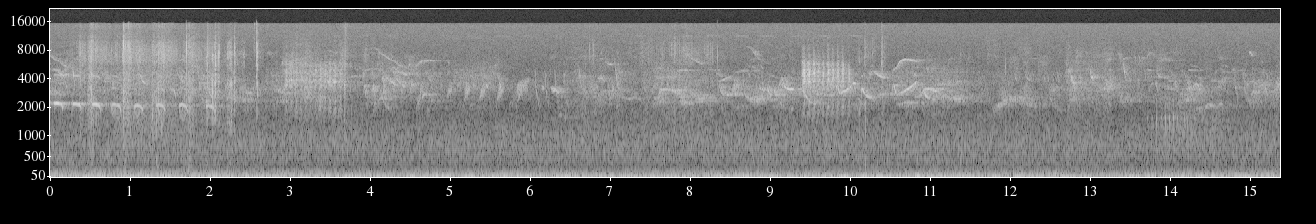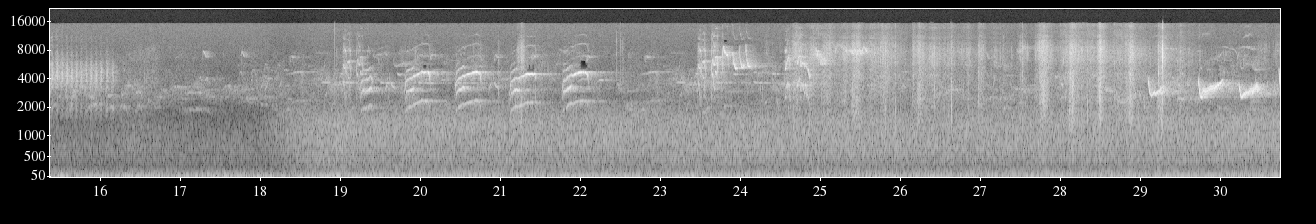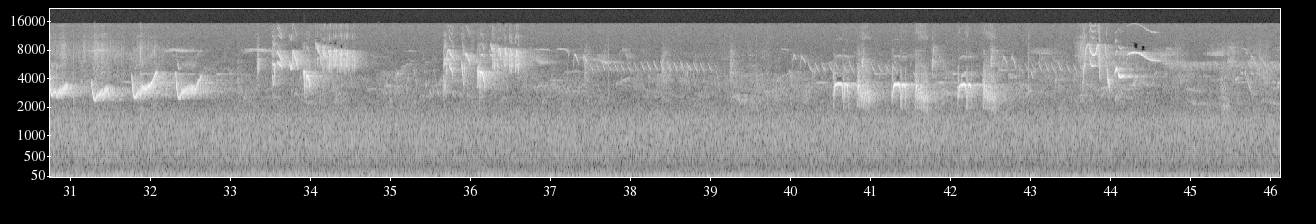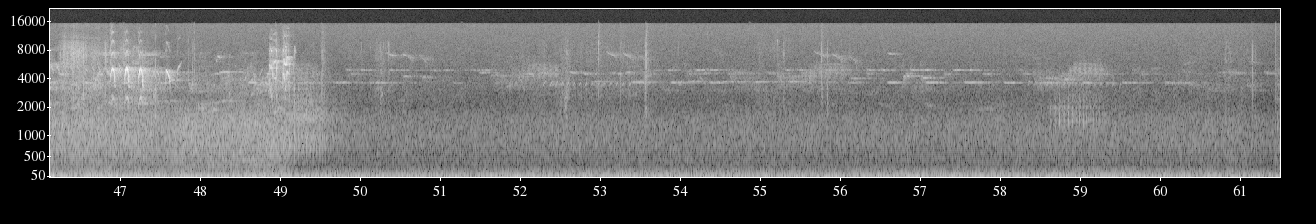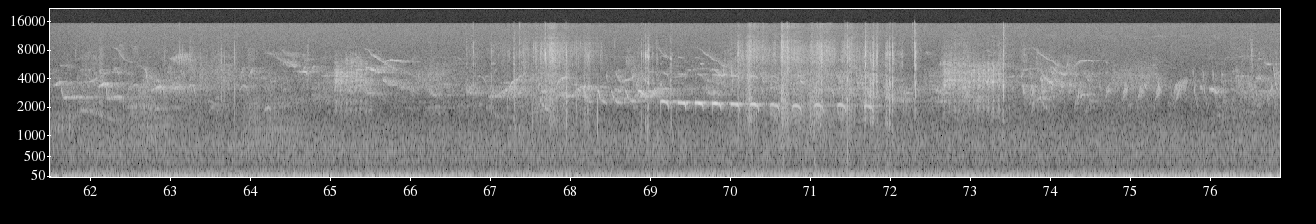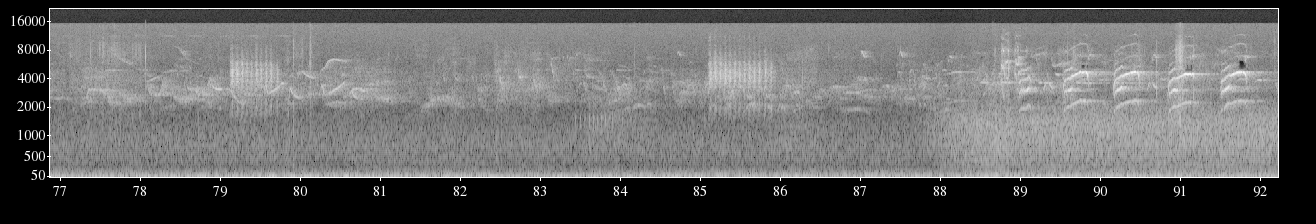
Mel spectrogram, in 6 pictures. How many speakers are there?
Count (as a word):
zero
